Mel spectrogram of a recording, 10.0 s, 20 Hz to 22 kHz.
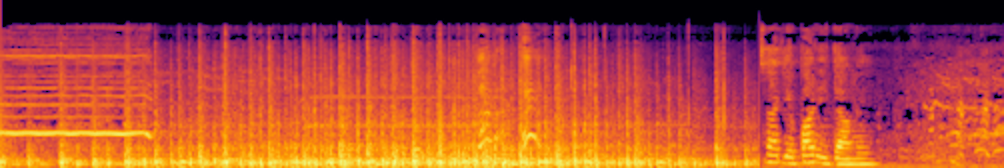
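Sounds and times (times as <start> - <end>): fast live drumming: 0.0 - 8.1.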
